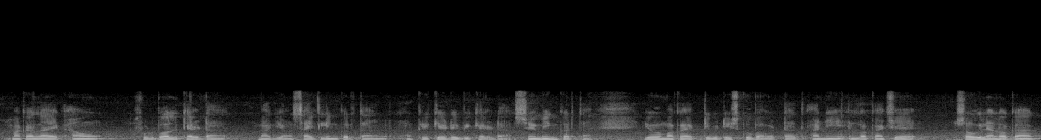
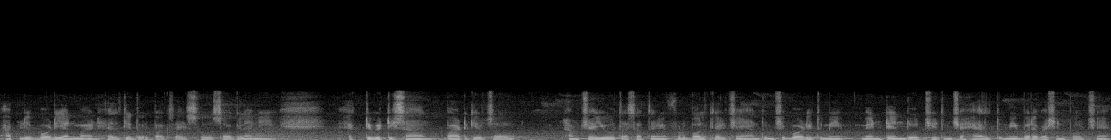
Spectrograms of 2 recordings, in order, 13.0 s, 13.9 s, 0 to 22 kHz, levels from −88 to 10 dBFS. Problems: none marked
